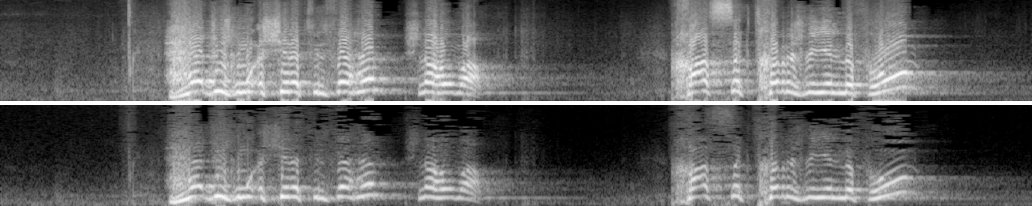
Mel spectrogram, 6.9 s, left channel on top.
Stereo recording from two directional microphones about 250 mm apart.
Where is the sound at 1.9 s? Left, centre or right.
Centre.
